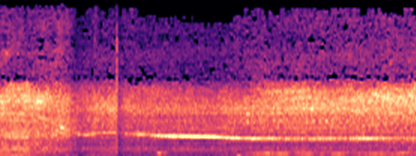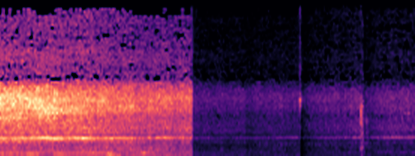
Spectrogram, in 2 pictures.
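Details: Maruti Suzuki car long parked with rat-damaged wiring and a faulty starter motor, started by direct terminal feed: the engine catches and runs at a steady fast idle with a faint rising whine, then cuts off, sounding healthy once started.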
